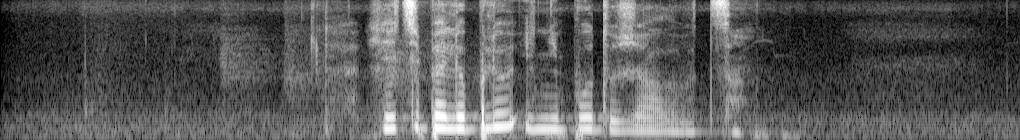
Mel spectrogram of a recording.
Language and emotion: Russian, neutral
